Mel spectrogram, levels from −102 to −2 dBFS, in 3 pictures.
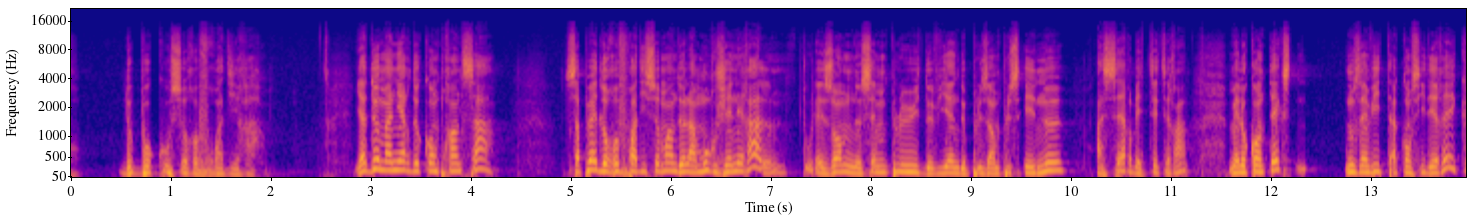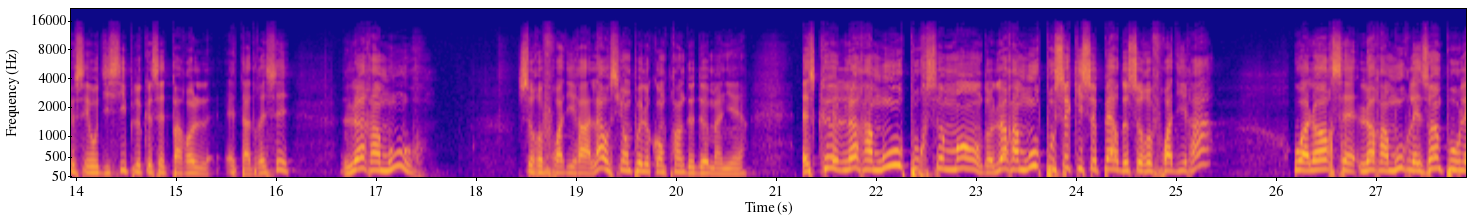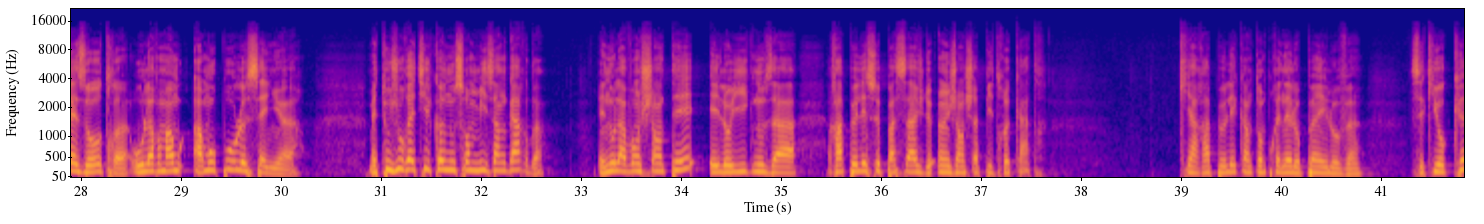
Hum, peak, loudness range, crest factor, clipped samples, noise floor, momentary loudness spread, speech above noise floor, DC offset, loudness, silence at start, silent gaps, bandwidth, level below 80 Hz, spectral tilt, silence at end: none; -8 dBFS; 6 LU; 20 dB; under 0.1%; -76 dBFS; 11 LU; 50 dB; under 0.1%; -27 LUFS; 0 s; none; 14 kHz; -54 dBFS; -5.5 dB/octave; 0 s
